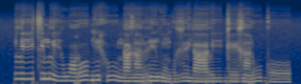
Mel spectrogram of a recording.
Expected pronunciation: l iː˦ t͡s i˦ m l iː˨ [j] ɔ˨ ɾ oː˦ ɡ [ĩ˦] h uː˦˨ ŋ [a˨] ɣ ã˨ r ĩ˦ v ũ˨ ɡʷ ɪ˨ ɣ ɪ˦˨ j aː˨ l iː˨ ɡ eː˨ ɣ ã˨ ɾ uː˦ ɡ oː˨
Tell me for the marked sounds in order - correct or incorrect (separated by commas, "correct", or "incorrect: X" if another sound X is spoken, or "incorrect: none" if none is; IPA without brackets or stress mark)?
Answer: incorrect: w, incorrect: ĩ˦˨, correct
